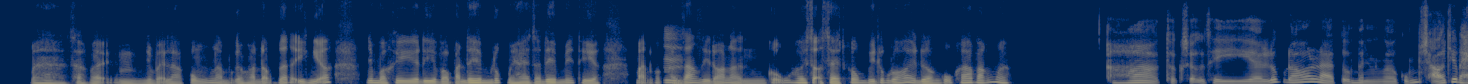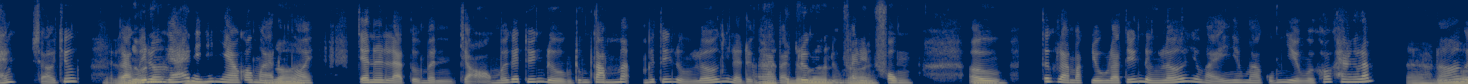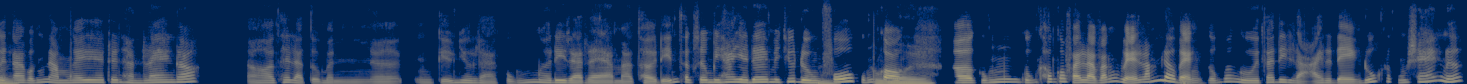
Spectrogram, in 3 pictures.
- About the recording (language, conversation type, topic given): Vietnamese, podcast, Bạn có thể kể về lần bạn làm một điều tử tế và nhận lại một điều bất ngờ không?
- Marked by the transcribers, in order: tapping; other background noise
